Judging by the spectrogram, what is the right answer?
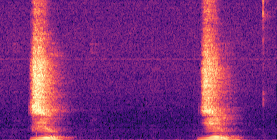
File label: "green", Hruso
